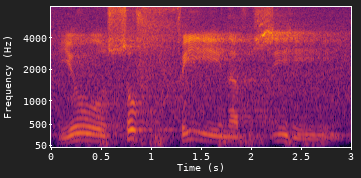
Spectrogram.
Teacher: menjadi faqasarqo seperti qallah masih di ayat ini yusufu Fi ini Fa ketemu Fa boleh idgham menjadi Yusuf Fi nafsihi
